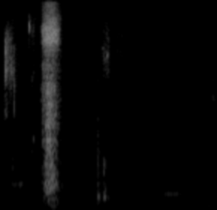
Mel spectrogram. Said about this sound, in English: Already sneezing, but it's Oreo O's. Bless you. Thank you.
